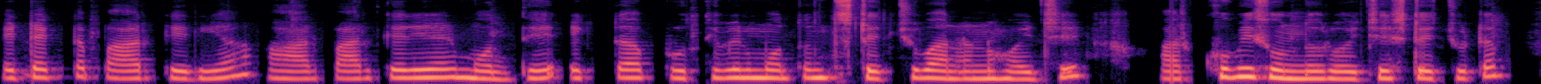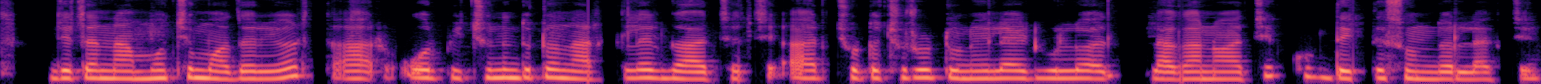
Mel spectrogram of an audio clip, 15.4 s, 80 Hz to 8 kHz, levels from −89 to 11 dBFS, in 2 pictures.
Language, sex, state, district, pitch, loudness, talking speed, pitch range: Bengali, female, West Bengal, Kolkata, 230 Hz, -17 LUFS, 185 wpm, 215-240 Hz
